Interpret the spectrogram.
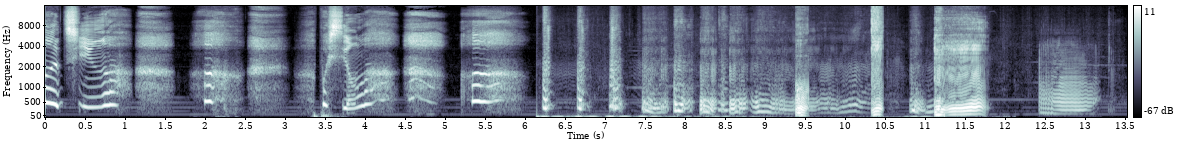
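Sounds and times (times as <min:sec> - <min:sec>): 
speech: 0:00.1 - 0:01.3, 0:03.5 - 0:04.4
farting: 0:06.2 - 0:13.4.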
